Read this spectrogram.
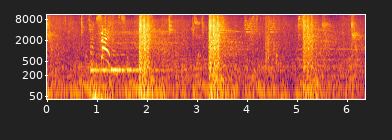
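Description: Spell blasts and weapon impacts burst in a game battle.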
